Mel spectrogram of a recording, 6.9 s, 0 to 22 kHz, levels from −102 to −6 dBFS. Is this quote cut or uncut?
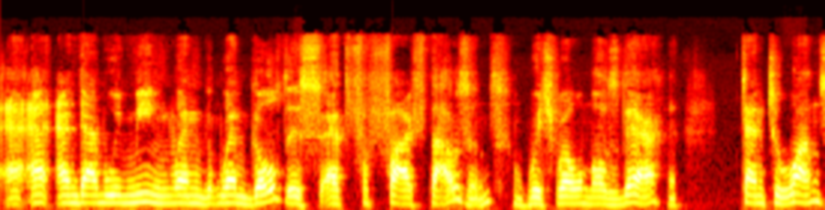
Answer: uncut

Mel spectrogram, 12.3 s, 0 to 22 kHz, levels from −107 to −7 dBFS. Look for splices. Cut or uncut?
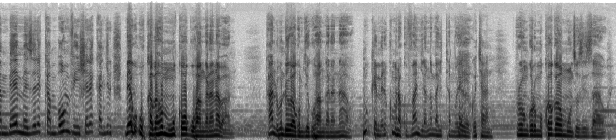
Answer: cut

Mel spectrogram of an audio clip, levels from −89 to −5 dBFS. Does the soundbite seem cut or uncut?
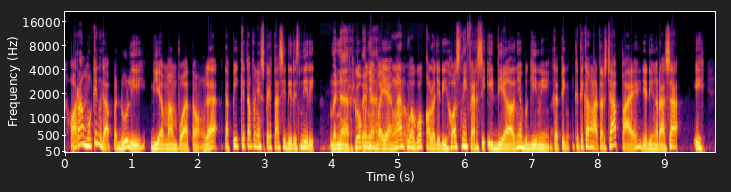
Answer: uncut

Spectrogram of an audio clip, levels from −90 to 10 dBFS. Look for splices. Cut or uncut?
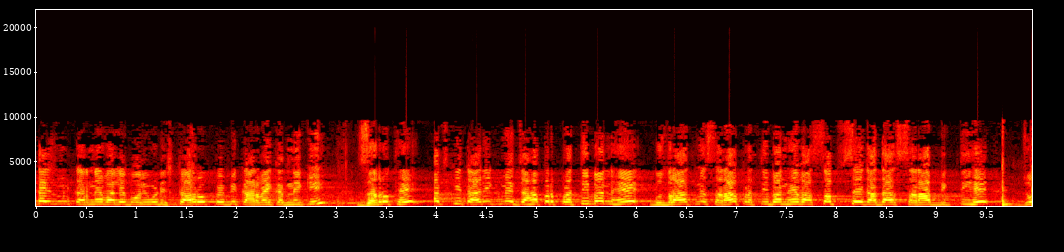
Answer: cut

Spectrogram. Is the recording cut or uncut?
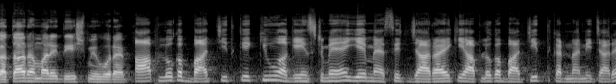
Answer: cut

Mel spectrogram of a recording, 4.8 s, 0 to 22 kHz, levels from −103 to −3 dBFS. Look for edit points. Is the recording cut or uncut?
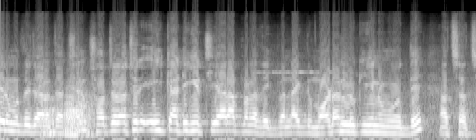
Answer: uncut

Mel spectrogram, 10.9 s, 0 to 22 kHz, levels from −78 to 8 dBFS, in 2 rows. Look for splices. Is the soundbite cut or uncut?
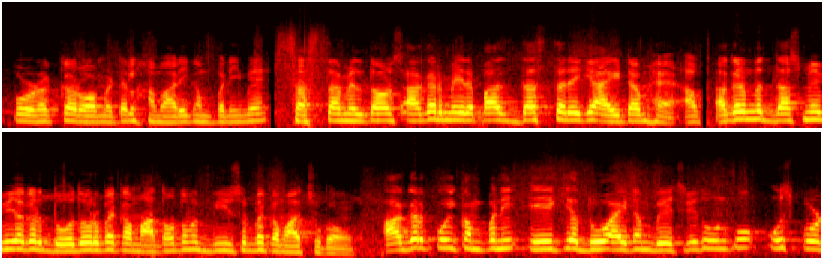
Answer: cut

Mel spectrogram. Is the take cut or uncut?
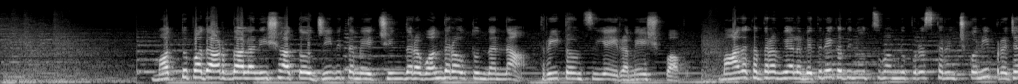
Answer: uncut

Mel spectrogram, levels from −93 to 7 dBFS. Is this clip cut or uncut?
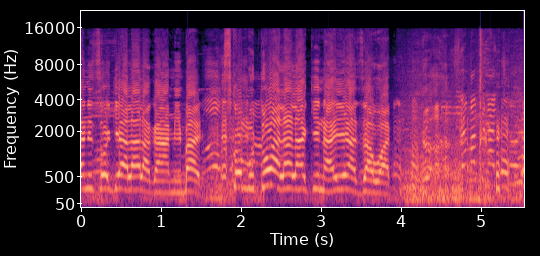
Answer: uncut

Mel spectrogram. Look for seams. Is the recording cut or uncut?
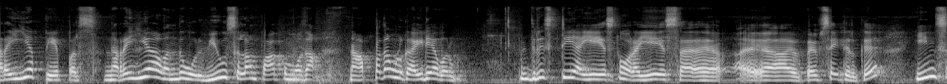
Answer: uncut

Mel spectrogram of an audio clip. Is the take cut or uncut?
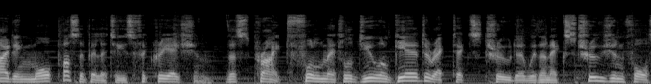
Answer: cut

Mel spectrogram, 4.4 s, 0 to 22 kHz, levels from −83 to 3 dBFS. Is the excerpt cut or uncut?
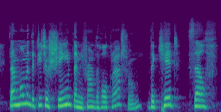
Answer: cut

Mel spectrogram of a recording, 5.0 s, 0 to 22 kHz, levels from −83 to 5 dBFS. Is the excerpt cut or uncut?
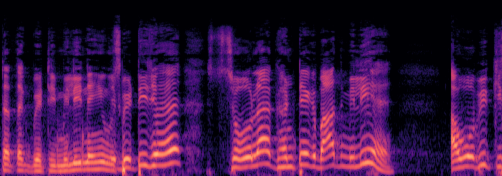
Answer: cut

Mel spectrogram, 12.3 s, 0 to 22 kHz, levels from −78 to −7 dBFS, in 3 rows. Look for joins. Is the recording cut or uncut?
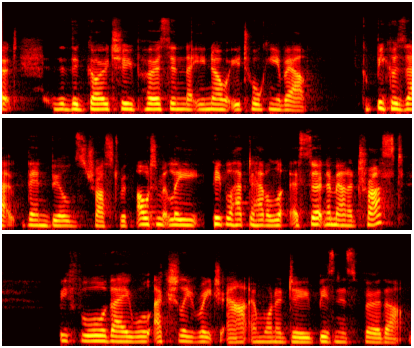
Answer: uncut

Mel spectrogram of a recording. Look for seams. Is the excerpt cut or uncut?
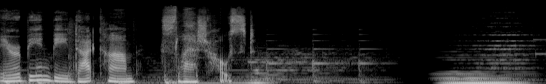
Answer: cut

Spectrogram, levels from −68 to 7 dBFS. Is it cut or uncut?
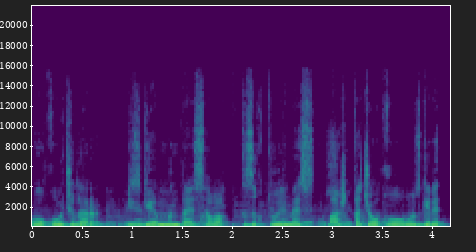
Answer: cut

